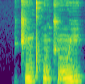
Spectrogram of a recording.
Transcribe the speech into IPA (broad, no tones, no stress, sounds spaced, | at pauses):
t͡ʃ ĩ pʰ ũ t͡ʃ ũ j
